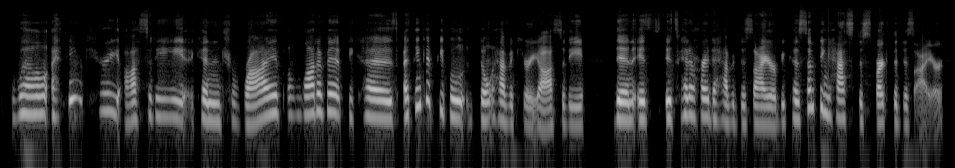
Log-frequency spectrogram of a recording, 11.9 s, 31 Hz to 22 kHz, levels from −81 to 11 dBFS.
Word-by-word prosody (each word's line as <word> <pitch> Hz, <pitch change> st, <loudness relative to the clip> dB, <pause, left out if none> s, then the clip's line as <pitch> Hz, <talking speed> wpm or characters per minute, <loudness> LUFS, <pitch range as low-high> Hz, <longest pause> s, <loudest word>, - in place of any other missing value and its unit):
Well, 255 Hz, +2 st, +2 dB
I 235 Hz, -, -4 dB
think 450 Hz, -, -1 dB
curiosity 230 Hz, -4 st, -5 dB
can 200 Hz, -3 st, +1 dB, 0.3 s
drive 215 Hz, +9 st, +4 dB
a -, -, -9 dB
lot 260 Hz, +2 st, +4 dB
of 285 Hz, -2 st, +2 dB
it, 275 Hz, -3 st, +3 dB
because 225 Hz, -2 st, +3 dB
I 225 Hz, -, +5 dB
think 345 Hz, +8 st, -2 dB
if 440 Hz, -, 0 dB
people 235 Hz, -7 st, +2 dB, 0.2 s
don't 205 Hz, +2 st, 0 dB
have 200 Hz, -4 st, 0 dB
a -, -, -6 dB
curiosity, 170 Hz, +1 st, -3 dB, 0.4 s
then 205 Hz, -1 st, +6 dB
it's 210 Hz, -1 st, +1 dB
it's 220 Hz, 0 st, +3 dB
kinda 245 Hz, 0 st, +1 dB
hard 230 Hz, 0 st, +2 dB
to -, -, -1 dB
have 190 Hz, -2 st, -4 dB
a -, -, -11 dB
desire- 175 Hz, -1 st, +1 dB
because 205 Hz, +4 st, -4 dB
something 330 Hz, -3 st, -1 dB
has 220 Hz, -3 st, +1 dB
to -, -, -9 dB
spark 185 Hz, 0 st, +2 dB
the 190 Hz, -, -5 dB
desire. 175 Hz, -2 st, -9 dB
220 Hz, 175 wpm, -23 LUFS, 190-255 Hz, 0.4 s, then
